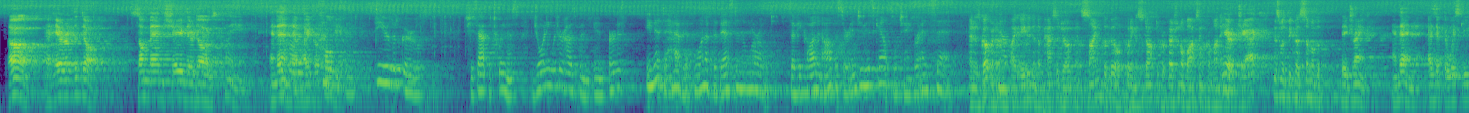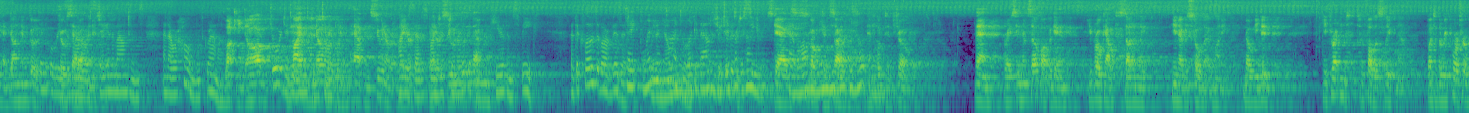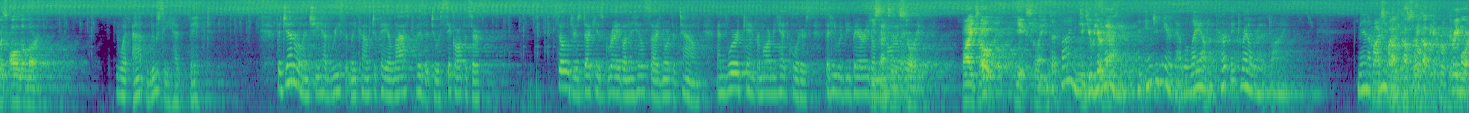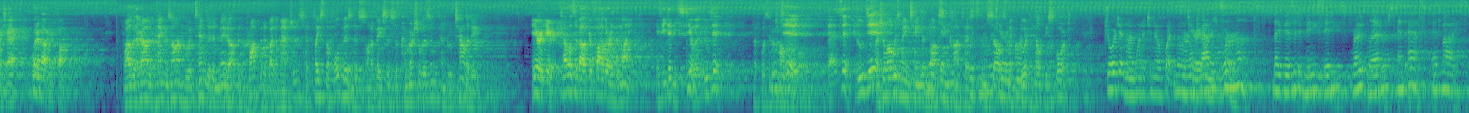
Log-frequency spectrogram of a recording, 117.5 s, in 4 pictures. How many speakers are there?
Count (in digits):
4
